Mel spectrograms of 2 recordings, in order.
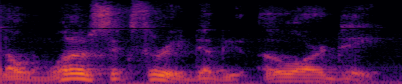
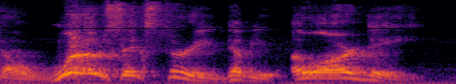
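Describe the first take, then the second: First: It is said in a plain, flat way. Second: It is said in an excited, enthusiastic way.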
